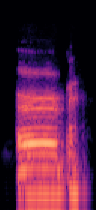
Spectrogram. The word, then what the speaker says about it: herb: about even west coast herb h is silent and the east coast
